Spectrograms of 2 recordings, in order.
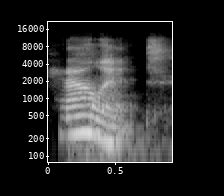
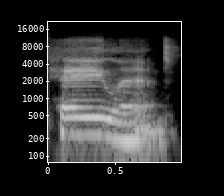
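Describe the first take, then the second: First: The first vowel is a short A sound. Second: The first vowel is a long A sound. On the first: The speaker calls it right. "So it's a short A" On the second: The speaker calls it wrong. "it's not Mister A, that would be talent"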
